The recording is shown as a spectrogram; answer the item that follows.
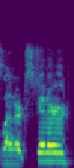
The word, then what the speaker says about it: Lynyrd Skynyrd: be amongst them this is from their debut pronounced Leonard skinnard and it's Tuesday's Gone which they still play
